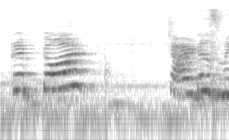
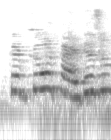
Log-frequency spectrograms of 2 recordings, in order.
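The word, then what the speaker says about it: cryptorchidism: क्रिप्टोरचाइडिज्म कहते हैं, ठीक है, क्रिप्टोरचाइडिज्म भी कहते हैं। और अगर मैंने इसका प्रोनाउंसिएशन कई जगह देखा तो चाइडिज्म भी है, काइडिज्म भी है, जो आपको सुटेबल लगे वो आप बोल सकते हैं।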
